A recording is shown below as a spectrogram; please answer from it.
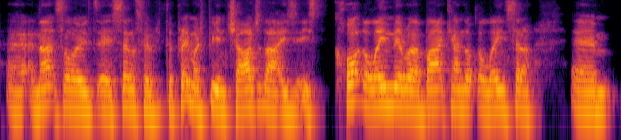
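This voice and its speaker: A man with a fairly high, slightly hoarse voice hosts a live tennis watchalong, delivering rambling play-by-play commentary and correcting himself along the way.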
